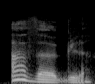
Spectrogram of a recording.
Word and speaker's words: aveugle: Aveugle, same thing, final E, not really present.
